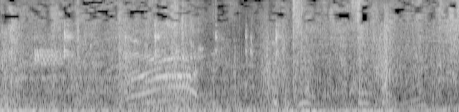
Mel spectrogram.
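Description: Action-film soundtrack from a fight scene: a steady low droning score, with a brief falling cry about half a second to one second in.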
